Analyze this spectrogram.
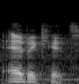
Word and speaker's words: etiquette: for me edit yeah etiquette yeah it's like um it's like it's like um the the t makes like a d it makes like a d sound etiquette kit yeah educate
